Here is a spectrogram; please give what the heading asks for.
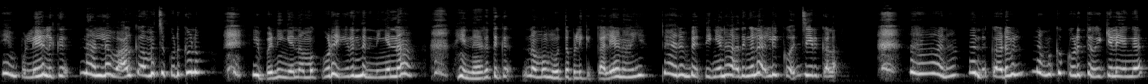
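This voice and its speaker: A woman's voice: very high-pitched, fast, mellow. A woman playing a middle-aged widowed mother in a family drama, speaking in a pleading, tender and tearful manner. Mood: grieving. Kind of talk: emotional family drama acting.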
